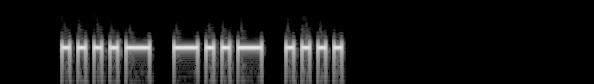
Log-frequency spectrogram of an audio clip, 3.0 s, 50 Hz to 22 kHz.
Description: Morse code, heard as a keyed tone, about 32 wpm, 700 Hz. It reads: 4XH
